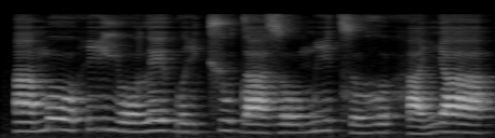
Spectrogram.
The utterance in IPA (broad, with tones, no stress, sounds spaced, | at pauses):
ã˨ m oː˦˨ h i˦ j oː˨ l e˦ ɡʷ i˨ t͡ʃ u˦ d a˨ z oː˨ m i˦ t͡s ʊ˨ ɣ ʊ˦˨ h a˨ ɲ a˦˨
